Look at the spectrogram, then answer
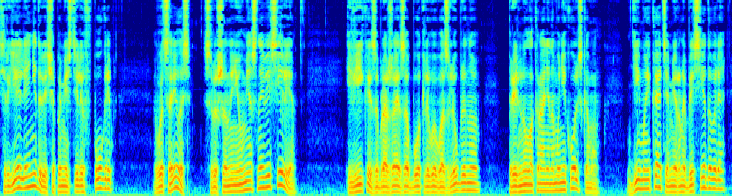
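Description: A man narrating a detective novel as an audiobook, in an even, measured reading. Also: lowish voice, no echo, studio quality.

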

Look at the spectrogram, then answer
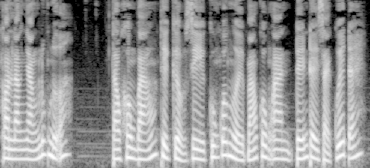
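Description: A woman's voice: lowish voice, quick pace, a little mellow, dry recording, clean studio sound, lightly acted. A woman voicing a firm, reproachful older man who is the family elder in a read-aloud story.

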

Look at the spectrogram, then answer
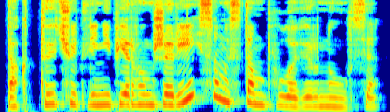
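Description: A woman's voice: on the high side, very animated, moderate pace, warm tone, dry recording, studio quality. Woman reading as nosy, teasing young man.

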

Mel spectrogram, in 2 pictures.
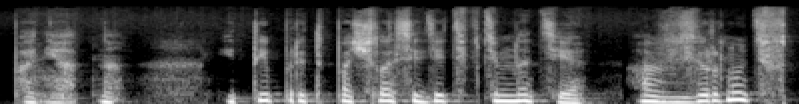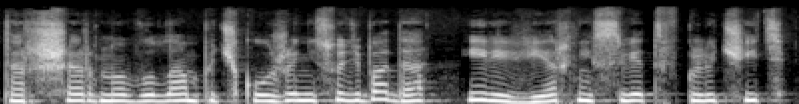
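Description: A woman's voice: fairly high pitch, steady tone, moderate pace, dark tone, natural voice. Woman doing an exasperated grown daughter. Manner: weary, reasoning tone. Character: young adult daughter, patient but exasperated.

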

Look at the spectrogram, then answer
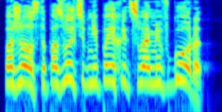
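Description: A woman's voice: a little high, quick pace, dry recording, clean studio sound, pitched above the performer's own voice, lightly acted. A man voicing a young servant woman who pleads breathlessly and urgently. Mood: pleading. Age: young adult.

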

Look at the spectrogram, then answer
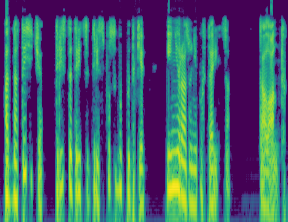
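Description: A man's voice: on the high side, normal speed, vocal fry, no room sound, dull audio. A man voicing an awkward, fawning male sorcerer who apologizes politely while planning a sacrifice, in a storybook reading. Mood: wistful. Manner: ingratiating, sighing, apologetic.

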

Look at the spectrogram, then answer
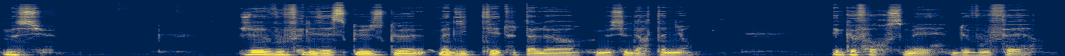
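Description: A man's voice: medium pitch, moderate pace, mellow, pitched above the performer's own voice, lightly acted. A man doing a bitter young nobleman. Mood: humbled. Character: resentful proud young male nobleman.

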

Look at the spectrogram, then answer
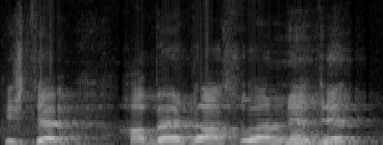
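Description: A man's voice: sits high, normal speed, roomy sound. A man teaching Arabic grammar in a traditional lesson, asking questions and answering them himself. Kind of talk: traditional madrasa-style lesson.

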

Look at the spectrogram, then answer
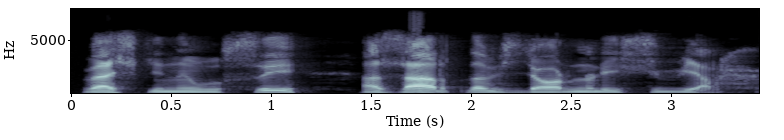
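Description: A man narrating a comic fairy-tale audiobook in a lively, expressive storytelling manner. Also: low-pitched, a little slow, dry recording, dull audio.

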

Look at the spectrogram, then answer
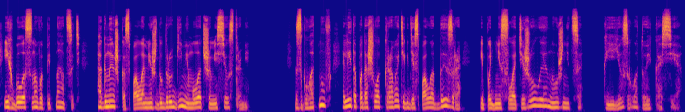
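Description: An audiobook narrator with a low female voice reads a scripted fantasy story, telling it expressively and sometimes dropping to a hush. The recording is dry and close, with no room sound.

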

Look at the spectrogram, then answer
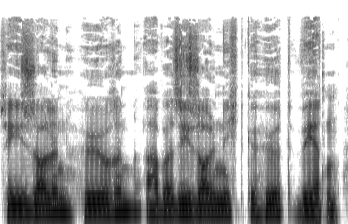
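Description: A man's voice: medium pitch, normal speed, dark tone, no echo, clean studio sound, natural voice. A man voicing an old male butler, frightened and agitated, pleading with rising urgency. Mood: agitated, fearful.

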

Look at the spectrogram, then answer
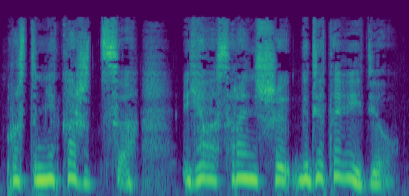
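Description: A woman voicing a young male wizard who speaks softly, politely and gently. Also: fairly high pitch, normal speed, breathy edge, no echo, clean studio sound. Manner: soft and quiet.

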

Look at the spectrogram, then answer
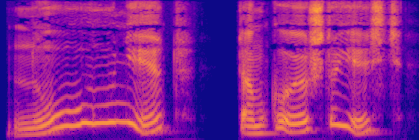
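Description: A man voicing an excitable clever boy apprentice who talks high and agitated. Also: normal speed, no echo, studio quality. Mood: excited.

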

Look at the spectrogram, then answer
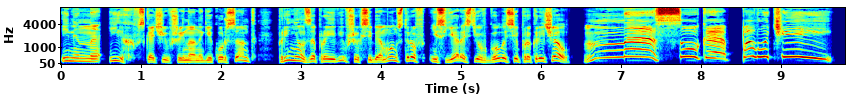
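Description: Expressive male audiobook narrator, dry sound. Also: fairly high pitch, no echo. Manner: expressive, measured reading. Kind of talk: scripted narration.

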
